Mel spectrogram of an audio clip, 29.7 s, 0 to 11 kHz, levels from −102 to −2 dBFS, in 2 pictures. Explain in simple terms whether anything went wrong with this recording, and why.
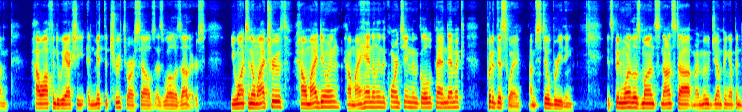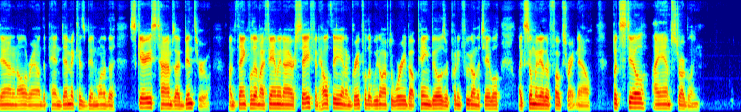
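Nothing went wrong that I could hear: listening to the recording of speech, no part of it stood out as faulty.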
